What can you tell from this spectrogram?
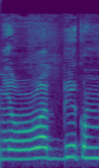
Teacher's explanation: اس نون کی جگہ را کو لگا کر پڑھیں گے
